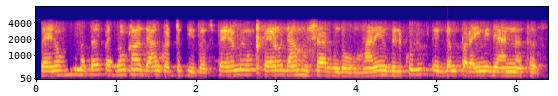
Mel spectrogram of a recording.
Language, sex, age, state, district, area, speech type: Sindhi, female, 45-60, Maharashtra, Mumbai Suburban, urban, conversation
